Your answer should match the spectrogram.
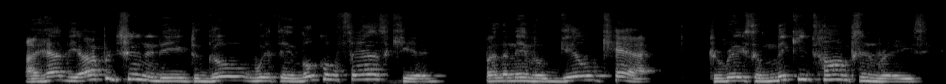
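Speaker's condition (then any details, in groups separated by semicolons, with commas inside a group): Cerebral palsy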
